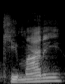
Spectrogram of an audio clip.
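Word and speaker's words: Keimani: make sure we pronounce her name correctly and spell it correctly, K-E-I, M-A-N-I, Kimani Latigue, L-A-T-I-G-U-E.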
